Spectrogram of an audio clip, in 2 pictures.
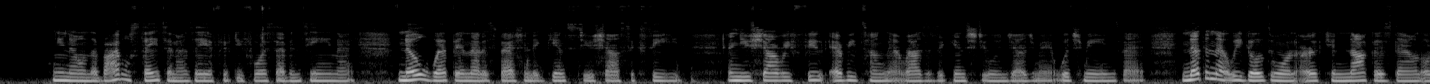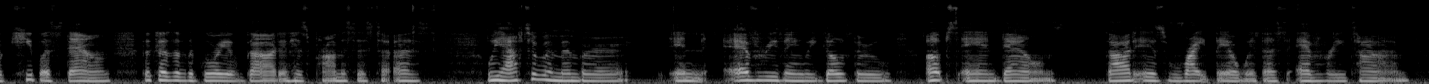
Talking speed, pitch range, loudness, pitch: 170 wpm, 155-175 Hz, -29 LUFS, 165 Hz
